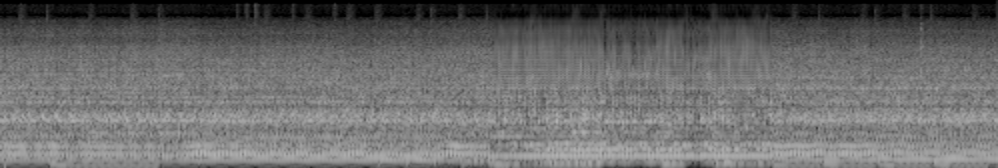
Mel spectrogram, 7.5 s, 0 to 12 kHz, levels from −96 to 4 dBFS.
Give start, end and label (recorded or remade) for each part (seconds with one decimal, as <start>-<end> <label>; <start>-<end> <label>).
0.0-3.7 recorded; 3.7-5.8 remade; 5.8-7.5 recorded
